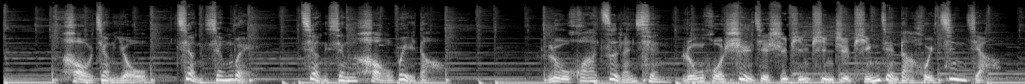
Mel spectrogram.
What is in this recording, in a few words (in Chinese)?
成熟浑厚声音广告; 鲁花酱油; 企业形象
